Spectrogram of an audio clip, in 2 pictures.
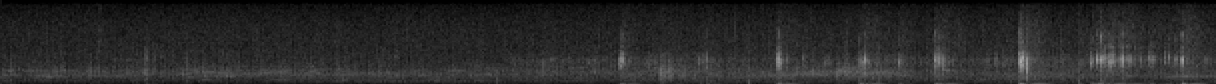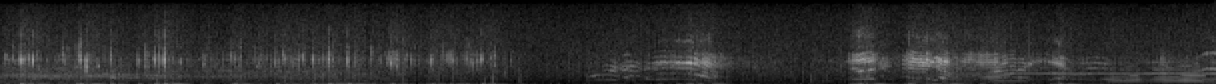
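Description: Children playing, with scattered calls and shouts that grow louder from about three seconds in. Near the end a hand-cranked barrel organ starts up with a steady tune.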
